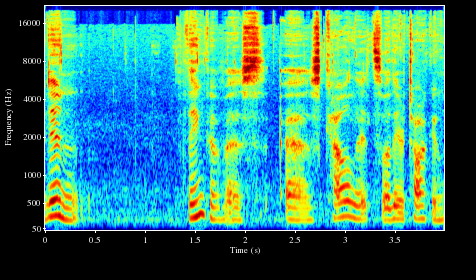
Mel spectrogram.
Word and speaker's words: Cowlitz: to teach me how to say cowlets in a native Indian dialect. and they would kind of make my throat go through the gyrations that would sound like galic galic.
